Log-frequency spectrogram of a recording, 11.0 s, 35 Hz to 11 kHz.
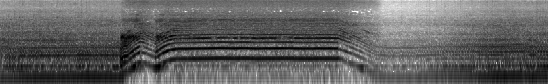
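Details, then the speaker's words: Genoa 3800 chainsaw, long unused and not starting: after carb adjustment (T screw tightened), it fires and climbs quickly to a steady high buzz for about four seconds, then drops cleanly; carb roughly set before reassembly. "이렇게 하면 지금 대충은 맞았구요 이제 전체적으로 다 어 조립을 한 다음에 다시 한번 해보겠습니다"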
